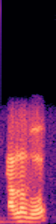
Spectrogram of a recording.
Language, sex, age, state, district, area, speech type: Assamese, male, 18-30, Assam, Lakhimpur, rural, conversation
